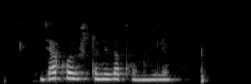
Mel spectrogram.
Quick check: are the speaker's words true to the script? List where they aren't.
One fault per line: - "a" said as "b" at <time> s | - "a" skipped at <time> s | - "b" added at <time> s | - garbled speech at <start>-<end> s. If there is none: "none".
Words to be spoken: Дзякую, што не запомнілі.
none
